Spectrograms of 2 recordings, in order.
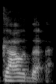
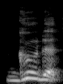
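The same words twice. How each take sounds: First: The word is said the Dutch way. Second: The word is said the American way. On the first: "in the Netherlands it's called" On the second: "You call it in the U S"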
